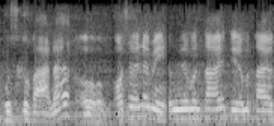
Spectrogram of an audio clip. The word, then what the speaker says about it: Husqvarna: Husqvarna. Silent R, Husqvarna.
